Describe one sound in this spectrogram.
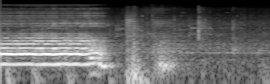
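A fist knocks on a wooden door.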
